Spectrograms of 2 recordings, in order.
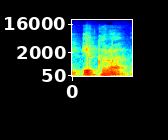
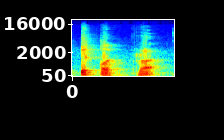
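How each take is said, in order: First: "iqra" with the q closed flat into the r, no bounce; "iqra" with a plain, unvibrated q; iqra without qalqala. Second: "iqra" with the q bounced strongly, then ra; "iqra" as iq-uh-ra, strong vibrating q; iqra with qalqala. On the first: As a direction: say "iqra" straight through, q unreleased. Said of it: "We don't say iqra". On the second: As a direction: slowly bounce the q in "iqra" with a brief echo before ra. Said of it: "pronounce it strong with vibration". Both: Shown as a demonstration.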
